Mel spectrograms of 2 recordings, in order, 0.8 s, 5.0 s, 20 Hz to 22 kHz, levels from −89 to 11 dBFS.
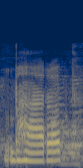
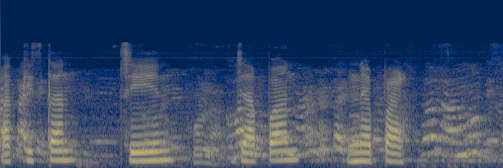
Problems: constant background noise, continuous background conversations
